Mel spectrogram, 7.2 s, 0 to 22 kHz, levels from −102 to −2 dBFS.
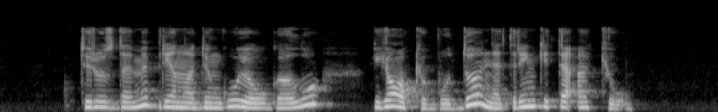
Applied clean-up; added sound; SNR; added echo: none; none; none; none.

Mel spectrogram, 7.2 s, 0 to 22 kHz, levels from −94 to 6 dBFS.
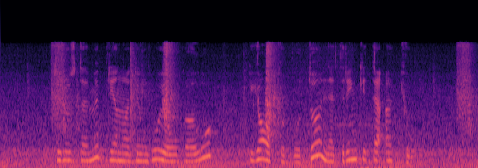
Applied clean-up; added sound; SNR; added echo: none; Fire; 6 dB; none.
